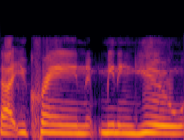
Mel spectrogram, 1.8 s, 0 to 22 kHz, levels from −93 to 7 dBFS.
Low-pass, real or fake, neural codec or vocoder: 7.2 kHz; real; none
